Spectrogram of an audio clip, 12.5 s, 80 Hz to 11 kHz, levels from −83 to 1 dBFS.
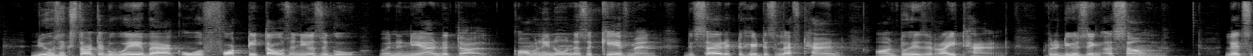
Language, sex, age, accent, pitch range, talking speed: English, male, 20-39, Indian, 135-185 Hz, 145 wpm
